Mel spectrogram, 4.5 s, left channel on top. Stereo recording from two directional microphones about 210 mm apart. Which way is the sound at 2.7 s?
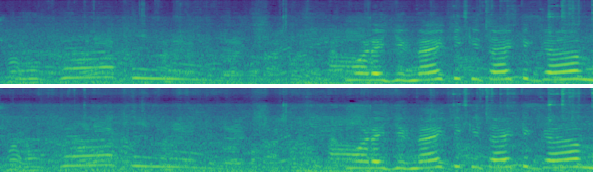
45° left (ahead or behind).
